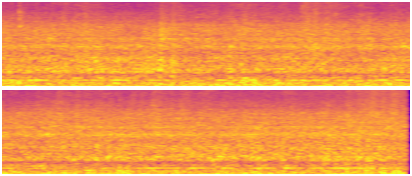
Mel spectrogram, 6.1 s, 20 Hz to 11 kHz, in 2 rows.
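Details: Bd264 481 coach (built 1979), Görlitz V bogies with many kilometres since last major overhaul, evening express on uneven line 190 between Hluboká nad Vltavou and Číčenice; loud constant rolling roar with dense metallic clatter as bouncing brake rigging rattles.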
